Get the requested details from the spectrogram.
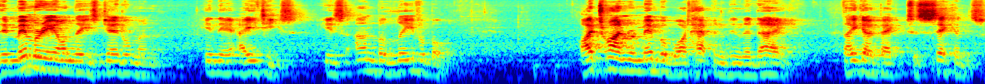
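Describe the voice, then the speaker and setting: Pausing long and often, a man with an Australian accent and a fairly high pitch speaks at a moderate pace with fairly even intonation, amid audible room echo and light background noise. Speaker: former telecom worker. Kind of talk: presentation. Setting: stage with audience. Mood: admiring, congratulatory. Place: hall. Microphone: podium.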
